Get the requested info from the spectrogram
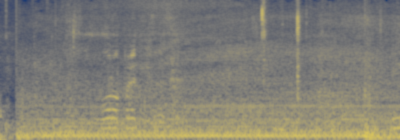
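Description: Small boat's outboard motor running steadily, a low even drone.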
